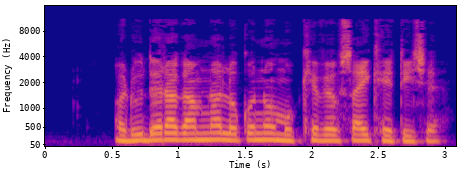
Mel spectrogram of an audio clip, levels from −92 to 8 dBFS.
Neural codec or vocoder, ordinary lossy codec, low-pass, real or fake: none; MP3, 48 kbps; 14.4 kHz; real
